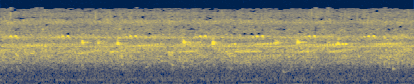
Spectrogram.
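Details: A frog chorus at a lake, with many callers blending into a constant high trilling wash, punctuated by several sharp, brief clicking calls standing out every half second or so.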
